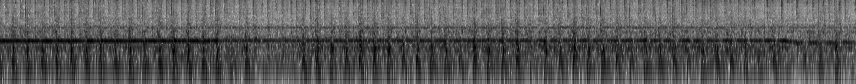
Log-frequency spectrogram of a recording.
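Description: Domestic sewing machine stitching steadily in ruler-work quilting, with the fabric guided by hand against a template under the ruler foot. Its motor whines on one steady note over a rapid, even ticking of the needle.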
